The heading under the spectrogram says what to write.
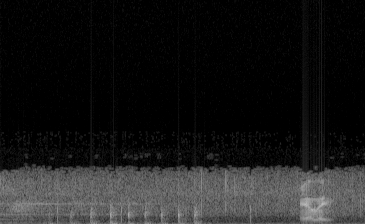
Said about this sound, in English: Her father knocks at the door.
